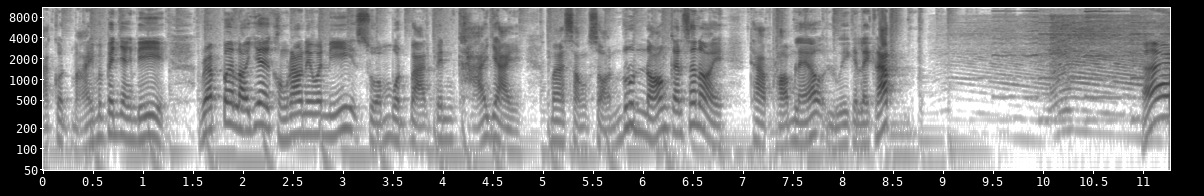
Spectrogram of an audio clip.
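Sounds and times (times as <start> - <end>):
speech: 0.0 - 8.7, 11.0 - 11.2
motorcycle with modified loud exhaust revving: 8.8 - 11.2.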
